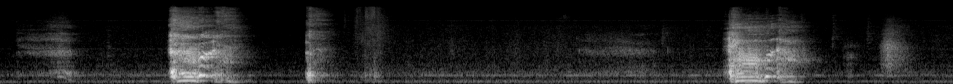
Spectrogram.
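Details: Girl with a bad cold, real and uncontrollable heavy, deep, painful coughing fits: harsh, deep coughs, about five bursts grouped in short fits, over a low background hum.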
